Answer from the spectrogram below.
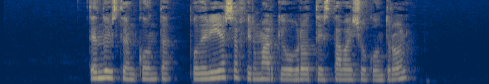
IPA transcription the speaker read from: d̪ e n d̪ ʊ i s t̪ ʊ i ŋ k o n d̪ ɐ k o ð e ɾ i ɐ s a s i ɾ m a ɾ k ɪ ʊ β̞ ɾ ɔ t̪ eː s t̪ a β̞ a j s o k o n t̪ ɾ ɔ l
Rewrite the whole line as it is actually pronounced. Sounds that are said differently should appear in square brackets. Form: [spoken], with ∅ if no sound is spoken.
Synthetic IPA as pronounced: [t̪] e n d̪ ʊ i s t̪ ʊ [e] ŋ k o n [t̪] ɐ [p] o ð e ɾ i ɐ s a [f] i ɾ m a ɾ k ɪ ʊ β̞ ɾ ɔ t̪ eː s t̪ a β̞ a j [ʃ] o k o n t̪ ɾ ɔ l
